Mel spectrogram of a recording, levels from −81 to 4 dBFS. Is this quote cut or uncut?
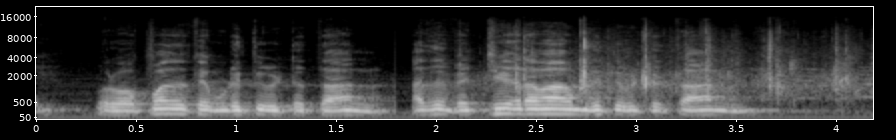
cut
